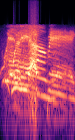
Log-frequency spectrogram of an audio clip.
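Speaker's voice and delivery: loud slow drawn-out announcement; announcing name. Real, not acted. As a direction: proclaim the name slowly and loudly.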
